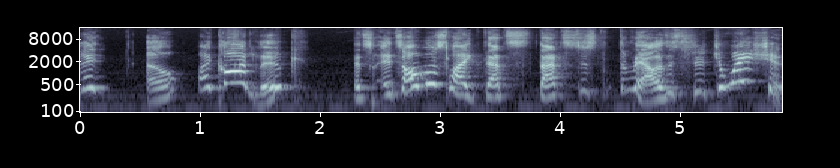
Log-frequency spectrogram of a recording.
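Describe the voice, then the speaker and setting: This put-on character voice sits at an extremely high pitch with very wide pitch swings. It moves at a moderate pace. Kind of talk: casual, filler-heavy.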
